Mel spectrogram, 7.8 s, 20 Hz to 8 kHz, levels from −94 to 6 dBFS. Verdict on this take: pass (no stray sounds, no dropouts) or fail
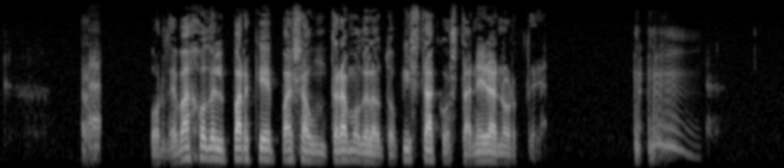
fail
